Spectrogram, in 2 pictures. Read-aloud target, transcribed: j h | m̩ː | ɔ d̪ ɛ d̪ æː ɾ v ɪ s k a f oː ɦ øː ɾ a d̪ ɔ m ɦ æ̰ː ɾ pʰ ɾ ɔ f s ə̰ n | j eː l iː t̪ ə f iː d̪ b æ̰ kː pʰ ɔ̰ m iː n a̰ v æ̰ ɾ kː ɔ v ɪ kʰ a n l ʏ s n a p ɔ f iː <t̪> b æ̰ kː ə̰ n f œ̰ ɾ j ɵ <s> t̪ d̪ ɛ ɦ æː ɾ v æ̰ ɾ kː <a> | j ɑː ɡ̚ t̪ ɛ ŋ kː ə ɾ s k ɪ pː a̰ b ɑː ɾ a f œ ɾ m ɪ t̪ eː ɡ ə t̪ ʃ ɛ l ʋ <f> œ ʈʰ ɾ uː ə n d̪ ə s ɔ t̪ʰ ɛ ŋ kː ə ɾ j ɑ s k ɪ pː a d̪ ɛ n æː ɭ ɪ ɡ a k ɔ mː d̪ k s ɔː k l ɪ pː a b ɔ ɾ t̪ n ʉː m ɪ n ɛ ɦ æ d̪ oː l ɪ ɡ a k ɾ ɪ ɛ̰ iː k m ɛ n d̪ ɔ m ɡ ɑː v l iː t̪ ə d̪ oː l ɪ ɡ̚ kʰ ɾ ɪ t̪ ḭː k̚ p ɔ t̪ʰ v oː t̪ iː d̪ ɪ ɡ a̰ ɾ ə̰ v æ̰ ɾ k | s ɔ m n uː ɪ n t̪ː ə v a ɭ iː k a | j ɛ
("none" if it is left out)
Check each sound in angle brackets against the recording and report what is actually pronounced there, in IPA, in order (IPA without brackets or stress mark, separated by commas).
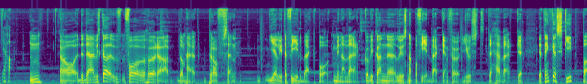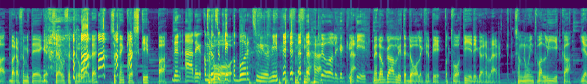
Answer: d̪, s, ə, f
